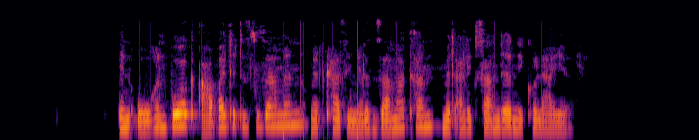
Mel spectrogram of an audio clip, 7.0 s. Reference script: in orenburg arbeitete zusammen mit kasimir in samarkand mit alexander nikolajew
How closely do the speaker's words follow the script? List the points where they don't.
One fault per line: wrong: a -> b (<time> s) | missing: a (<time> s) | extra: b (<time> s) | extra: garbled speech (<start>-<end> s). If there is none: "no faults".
no faults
